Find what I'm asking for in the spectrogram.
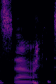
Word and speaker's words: salmon: Oh, it's not salmon. Like, exactly. Que no se dice salmon? What do you mean salmon? Exactly. Like, there's an L there, fam.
